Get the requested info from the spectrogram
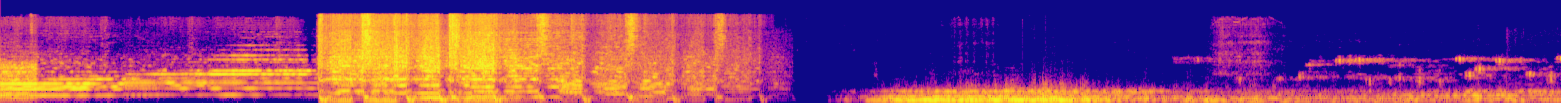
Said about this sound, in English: Helicopter sounds. I wonder if it is like interference from helicopter radios. We are both in New York City.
